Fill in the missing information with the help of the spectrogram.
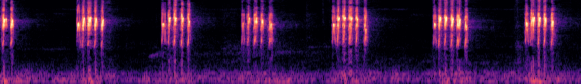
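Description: Javan tesia: seven short, high, chattering bursts of rapid ticking notes, repeated about every two-thirds of a second. Faint low background rumble.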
